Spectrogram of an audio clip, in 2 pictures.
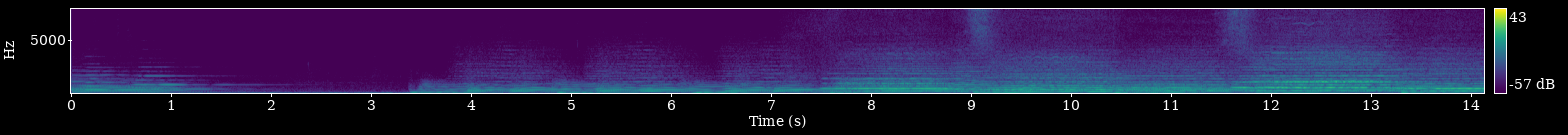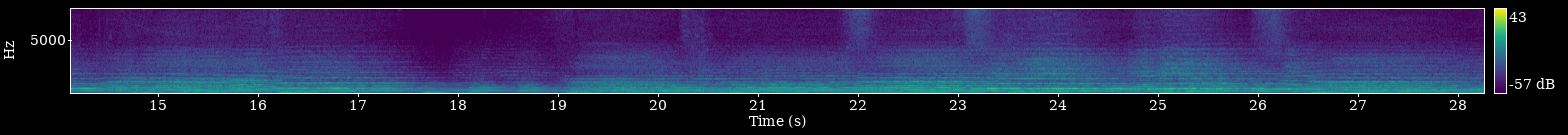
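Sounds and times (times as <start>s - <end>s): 
orchestra: 0.0s - 28.2s
choir: 7.2s - 28.2s.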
